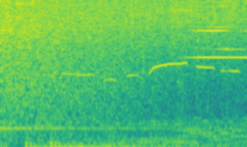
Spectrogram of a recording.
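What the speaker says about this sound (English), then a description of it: "Yesterday's excessively steamy weather has given way to rain" Steady rain hisses as a loud, constant wash of noise, with faint whistling tones drifting over it.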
